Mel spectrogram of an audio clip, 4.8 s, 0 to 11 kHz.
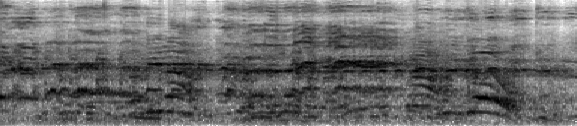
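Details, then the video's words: Kukuak Balenggek roosters perform at the 2025 Boko-class final in Sawahlunto, West Sumatra, a breed known for crows of five or more rising and falling steps. Several long crows run together, some sliding down at the end, over background talk. "Ayam kukuak balenggek terbaik tampil di final klas boko di Sawahlunto"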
